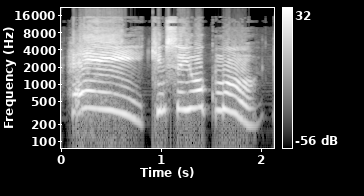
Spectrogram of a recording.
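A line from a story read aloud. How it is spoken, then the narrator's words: Yelling at top of lungs. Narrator (Turkish): diye avaz avaz bağırmaya başladı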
